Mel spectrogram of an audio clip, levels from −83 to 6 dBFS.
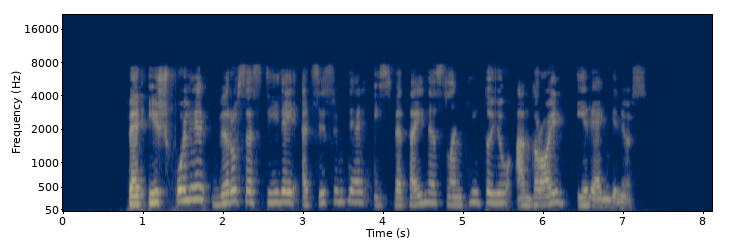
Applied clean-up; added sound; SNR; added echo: neural mask model DeepFilterNet 3.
